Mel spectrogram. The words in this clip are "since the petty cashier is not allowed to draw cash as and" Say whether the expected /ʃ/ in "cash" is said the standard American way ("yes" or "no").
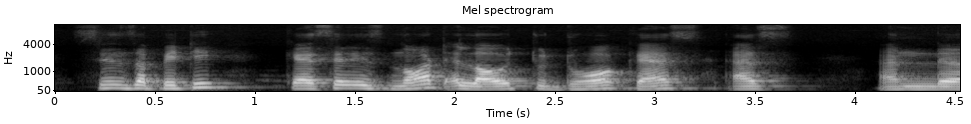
no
